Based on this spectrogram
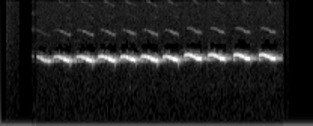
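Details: Pale-breasted thrush from Santa Fé, Bahia, giving a fast run of wavering whistled notes, about three per second, all at one steady pitch for roughly three seconds, with a quiet background.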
